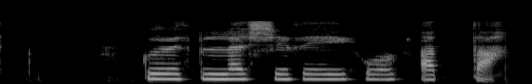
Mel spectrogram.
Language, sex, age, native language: Icelandic, male, 7, Icelandic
